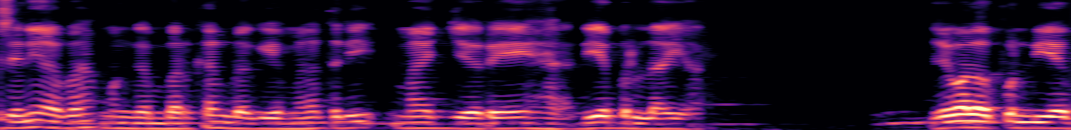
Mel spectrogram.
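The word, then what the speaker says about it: مجراها: Makanya dia dibaca majreha. Adapun mursahannya tidak dibaca mursiha gitu. Nah, tadi alasannya apa? Karena dibacanya majraiha untuk menggambarkan bagaimana jalannya perahu Nabi Nuh Alaih Salam.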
